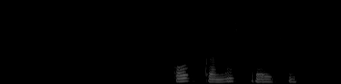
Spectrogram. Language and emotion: Russian, neutral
